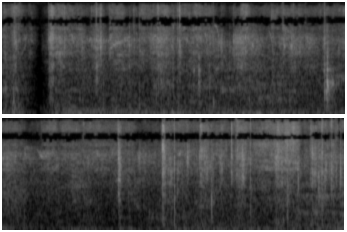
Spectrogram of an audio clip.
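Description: Bricks clatter as they are tossed and dropped onto a pile.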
